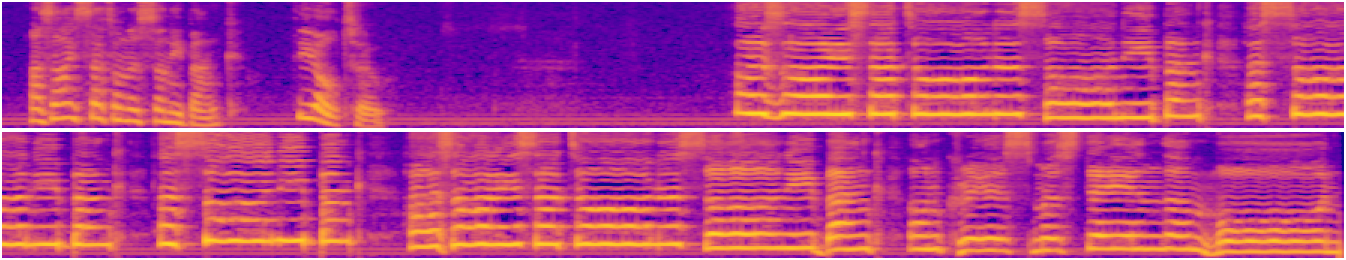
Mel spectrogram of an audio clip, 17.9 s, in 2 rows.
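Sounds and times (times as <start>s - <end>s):
alto voice singing: 4.9s - 17.8s.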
